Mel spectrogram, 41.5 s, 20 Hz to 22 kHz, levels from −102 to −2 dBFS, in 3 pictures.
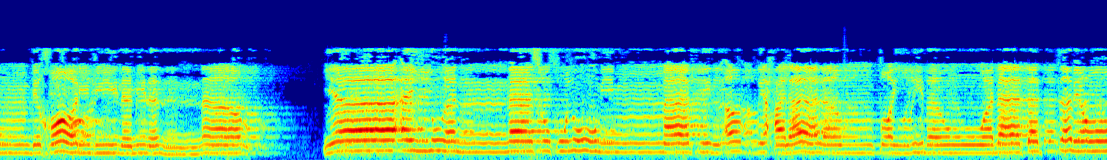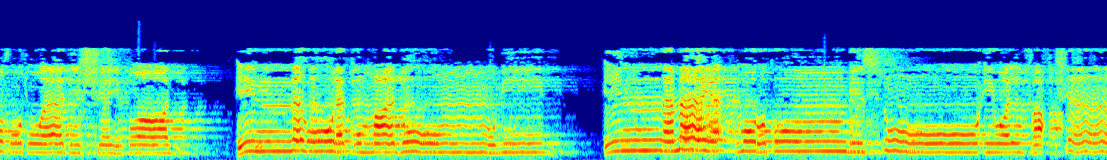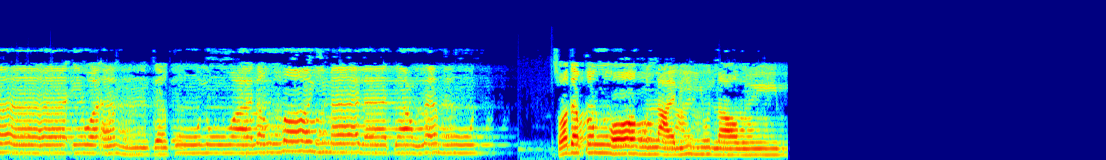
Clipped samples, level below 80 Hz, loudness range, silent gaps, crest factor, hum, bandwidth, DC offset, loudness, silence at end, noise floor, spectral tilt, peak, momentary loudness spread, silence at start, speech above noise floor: under 0.1%; -62 dBFS; 6 LU; none; 20 dB; none; 6.6 kHz; under 0.1%; -19 LUFS; 4 s; -63 dBFS; -2 dB/octave; 0 dBFS; 12 LU; 0 s; 44 dB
